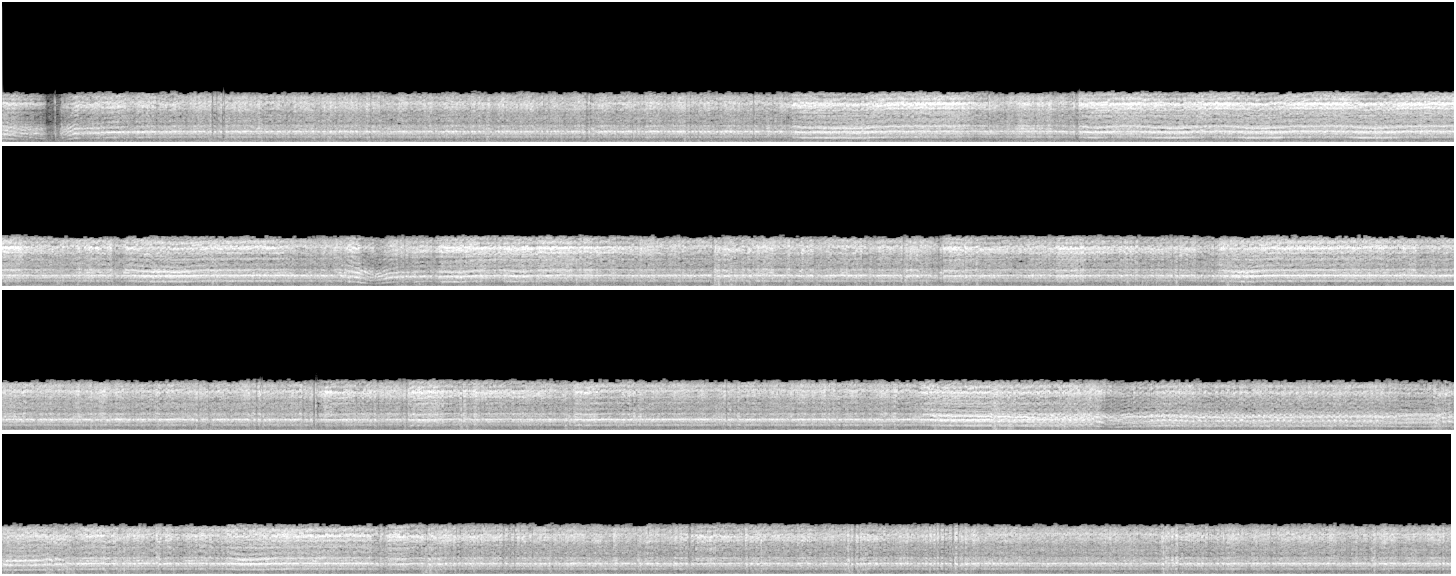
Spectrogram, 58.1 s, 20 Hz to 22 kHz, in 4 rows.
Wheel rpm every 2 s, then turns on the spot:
150, 230, 230, 230, 230, 230, 220, 230, 230, 200, 230, 230, 230, 230, 230, 230, 230, 230, 230, 220, 170, 170, 220, 230, 230, 230, 230, 230, 230.
none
